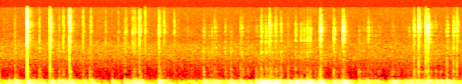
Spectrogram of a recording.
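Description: A red plastic guitar pick scratches and taps its tip across the hollow woven steel mesh dome grille of a fist-sized silver condenser microphone. Dense, muffled scratching and rapid tapping come through, boomy and heavy in the low end, with short bright clicks standing out now and then.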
